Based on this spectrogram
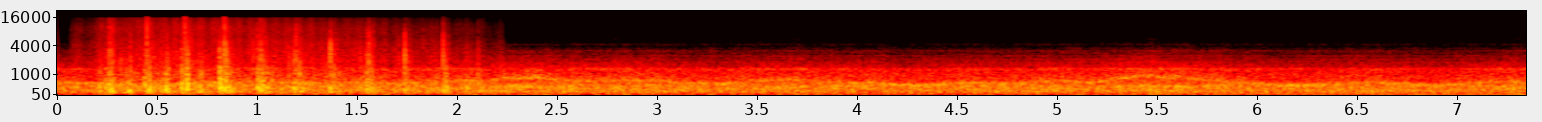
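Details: Rapid rhythmic clattering for about two seconds, then a steady droning rumble like a train or vehicle; no animal calls.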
